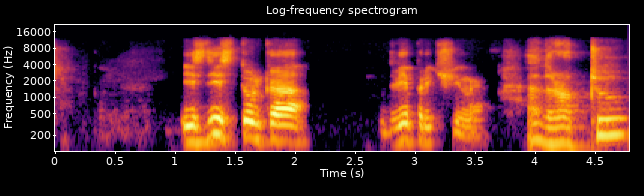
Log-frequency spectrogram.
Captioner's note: speaking Russian language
